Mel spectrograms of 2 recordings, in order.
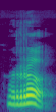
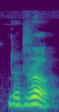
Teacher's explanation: लुंठित इसीलिए क्योंकि जब हम र का उच्चारण करते हैं तो जो हमारी जीभ है वो ऊपर की तरफ मुड़ी होती है, और प्रकंपित इसीलिए है कि जब हम र का उच्चारण करते हैं तो जो जीभ हमारी ऊपर की तरफ मुड़ी हुई है वह धीमे धीमे कांपती हुई आगे आती है, तब र का उच्चारण होता है।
